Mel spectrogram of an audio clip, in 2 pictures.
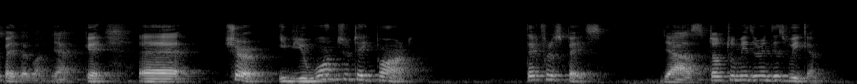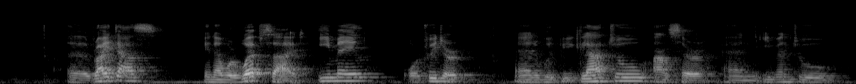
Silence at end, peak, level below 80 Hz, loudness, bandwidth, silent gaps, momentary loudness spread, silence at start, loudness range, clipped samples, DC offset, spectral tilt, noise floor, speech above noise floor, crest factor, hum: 0.2 s; -12 dBFS; -64 dBFS; -31 LUFS; 7.4 kHz; none; 16 LU; 0 s; 6 LU; under 0.1%; under 0.1%; -5.5 dB/octave; -66 dBFS; 35 dB; 20 dB; none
